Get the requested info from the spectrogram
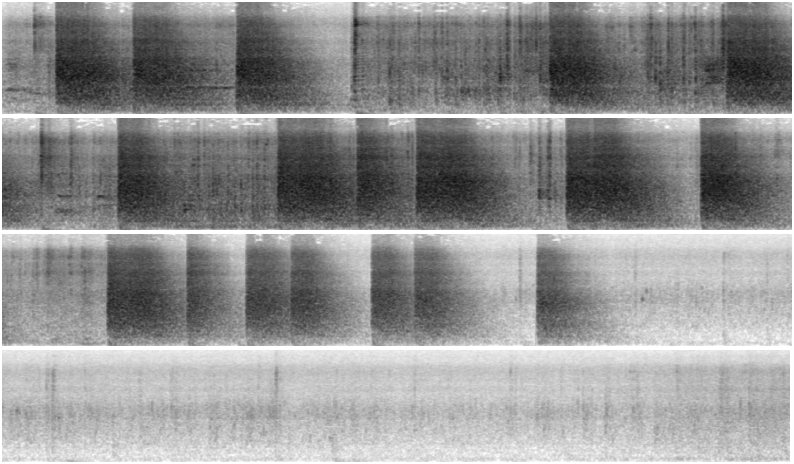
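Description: Gunfire: about twenty shots fired in quick, irregular succession, each a sharp report with a trailing echo. The shooting stops abruptly about two-thirds of the way through.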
